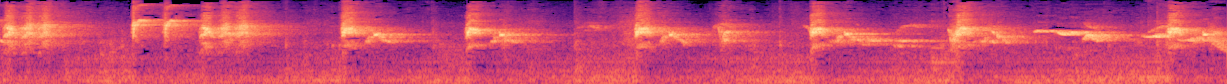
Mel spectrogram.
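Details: A long-tailed shrike gives a challenge call to provoke a rival: harsh, rasping chatters broken by brief whistled notes, in quick bursts about every half second.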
